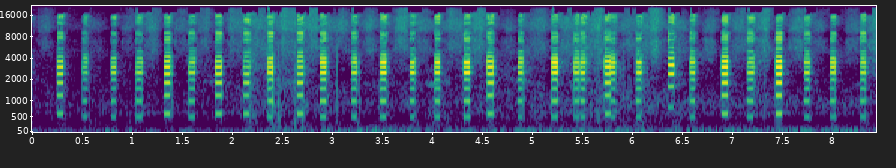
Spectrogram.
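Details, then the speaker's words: Garrett Apex metal detector in a field with sensitivity set low, over a buried target: repeated bright chirping beeps about twice a second, slightly uneven, faint hiss between; still a strong signal with no chatter. "check that signal out that's a pretty brilliant signal with the sensitivity set low"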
